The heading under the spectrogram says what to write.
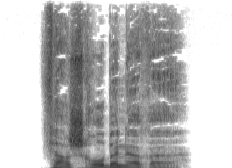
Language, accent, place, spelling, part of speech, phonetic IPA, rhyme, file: German, Germany, Berlin, verschrobenere, adjective, [fɐˈʃʁoːbənəʁə], -oːbənəʁə, De-verschrobenere.ogg
- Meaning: inflection of verschroben: 1. strong/mixed nominative/accusative feminine singular comparative degree 2. strong nominative/accusative plural comparative degree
